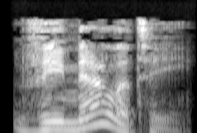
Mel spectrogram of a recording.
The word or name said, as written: venality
